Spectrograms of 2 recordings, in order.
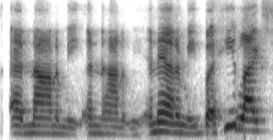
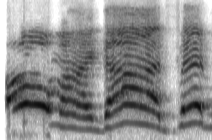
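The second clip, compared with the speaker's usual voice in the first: slow, louder, higher drawn-out cry; exasperated oh my God; 8 semitones higher, 8 dB louder, much slower than usual. Real, not acted. Frustrated at getting no answer, drawn-out loud exclamation. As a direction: stretch it out in disbelief.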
